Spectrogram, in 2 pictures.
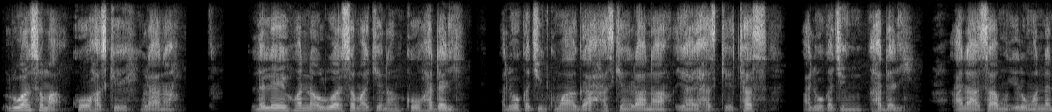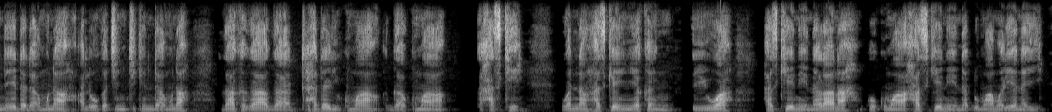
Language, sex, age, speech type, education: Hausa, male, 30-45, spontaneous, tertiary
